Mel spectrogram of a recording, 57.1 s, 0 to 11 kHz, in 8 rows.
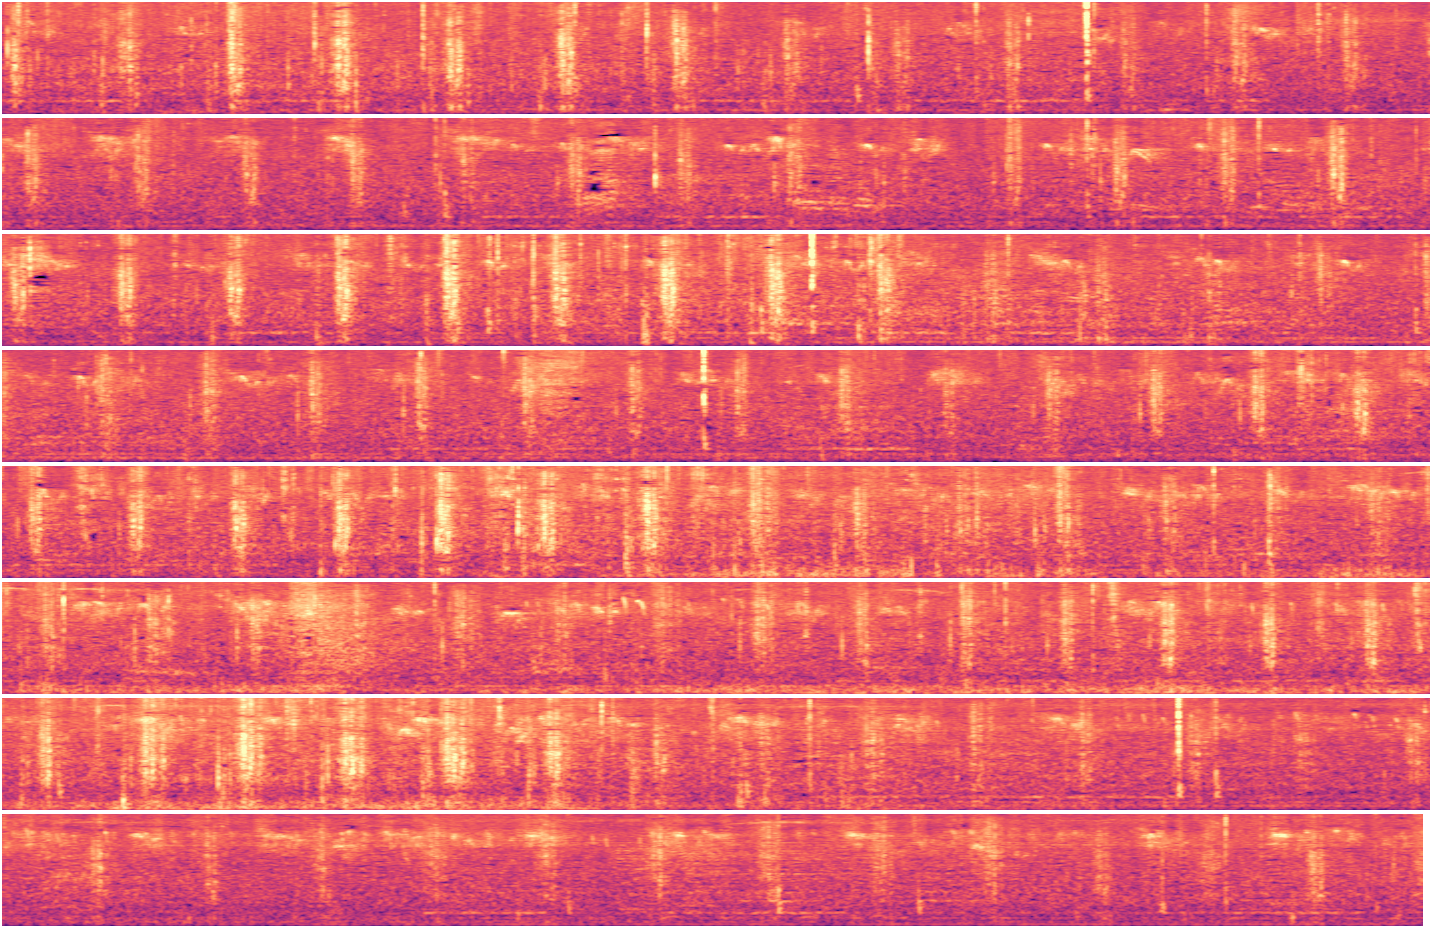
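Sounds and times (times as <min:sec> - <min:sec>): horse hoofbeats clip-clop: 0:00.0 - 0:57.0.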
